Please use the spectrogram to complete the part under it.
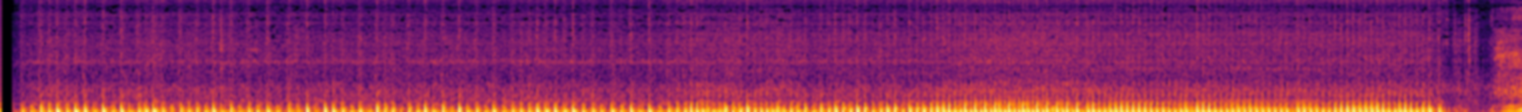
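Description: Motorcycle engine ridden by a learner, a loud close idle that thumps steadily, then rises in sustained revs before cutting off near the end.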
